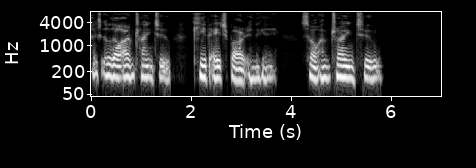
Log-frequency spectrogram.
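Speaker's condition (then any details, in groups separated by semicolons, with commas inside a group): Parkinson's; reports not feeling very well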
